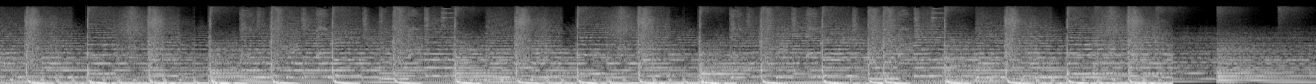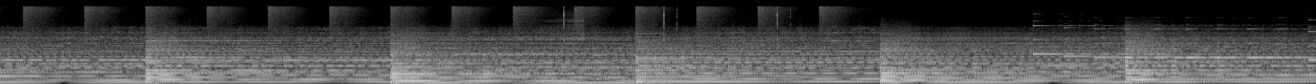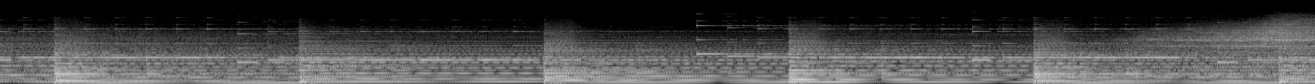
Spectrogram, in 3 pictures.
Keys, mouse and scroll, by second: 0.8 click, 1.3 F4, 2.3 F9, 4.6 ctrl+o, 5.8 scroll up 1, 7.1 click, 8.6 click, 9.2 F4, 10.2 F9, 11.2 click, 13.3-13.9 scroll down 1, 14.2 click, 16.1 click, 16.7 F4, 17.5 F9, 18.6 click, 19.4 ctrl+o, 19.9 scroll down 1, 20.9 click, 22.8 click, 23.3 F4, 24.3 F9, 25.9 click, 27.2 ctrl+o, 27.5 scroll down 1, 28.4 click, 29.3 click, 30.5 click, 31.2 F4, 32.2 F9, 33.1 click, 33.9 ctrl+o, 35.6 click, 36.2 click.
